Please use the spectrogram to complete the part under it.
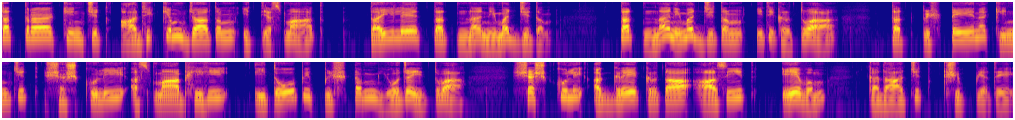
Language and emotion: Sanskrit, neutral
